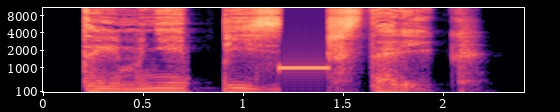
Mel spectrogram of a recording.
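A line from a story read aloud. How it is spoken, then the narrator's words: Quiet, seething fury. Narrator (Russian): сказал кирпич тихо, и в этой короткой фразе было больше ярости, чем если бы он рычал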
